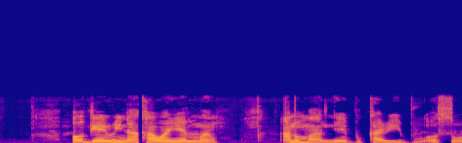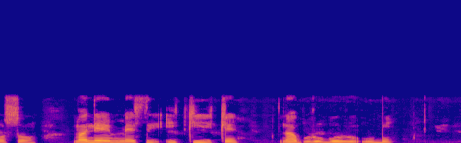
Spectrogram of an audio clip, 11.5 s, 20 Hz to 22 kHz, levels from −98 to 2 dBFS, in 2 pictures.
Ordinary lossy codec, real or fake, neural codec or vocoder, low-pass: none; fake; codec, 16 kHz, 8 kbps, FreqCodec, larger model; 7.2 kHz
